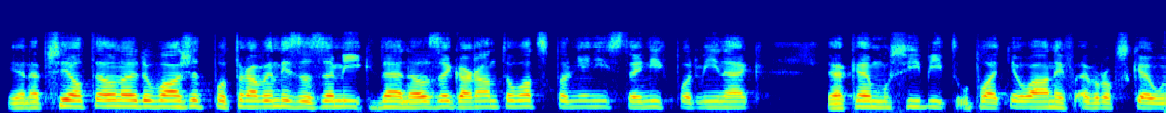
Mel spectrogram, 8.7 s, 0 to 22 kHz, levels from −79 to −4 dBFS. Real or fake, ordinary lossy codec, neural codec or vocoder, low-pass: fake; none; codec, 16 kHz, 1 kbps, X-Codec, HuBERT features, trained on LibriSpeech; none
